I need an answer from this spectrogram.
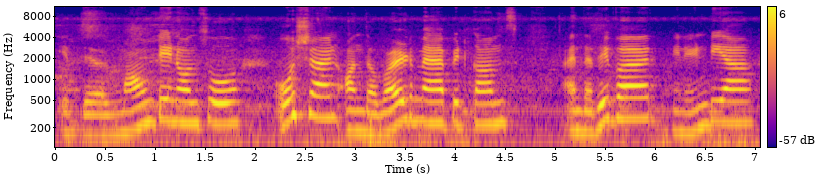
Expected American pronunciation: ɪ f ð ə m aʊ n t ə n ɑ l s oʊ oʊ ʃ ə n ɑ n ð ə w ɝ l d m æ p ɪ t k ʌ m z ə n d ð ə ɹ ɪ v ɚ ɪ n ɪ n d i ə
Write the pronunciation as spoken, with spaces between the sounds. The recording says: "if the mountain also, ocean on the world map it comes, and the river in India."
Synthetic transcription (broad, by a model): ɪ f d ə m aʊ n t ə n ɑ l s oʊ oʊ ʃ ə n ɑ n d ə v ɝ l d m æ p ɪ t k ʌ m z ə n d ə ɹ ɪ v ɚ ɪ n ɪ n d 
